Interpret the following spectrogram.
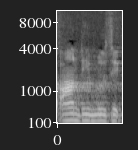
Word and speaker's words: An die Musik: So, An die Musik, is that how you pronounce it?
